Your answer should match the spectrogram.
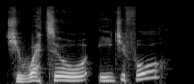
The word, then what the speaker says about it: Chiwetel Ejiofor: The next guy, I'm going to get his name wrong because I've never known how to pronounce it, but Chiwetel Ejiofor. I don't know if you know him. He's been in quite a lot of stuff. So what was that? – I said you nailed it.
